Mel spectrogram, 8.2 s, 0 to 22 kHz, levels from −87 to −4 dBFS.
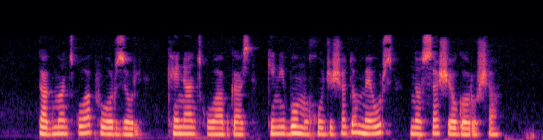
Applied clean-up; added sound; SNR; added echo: none; none; none; none.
